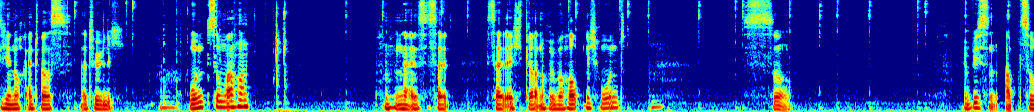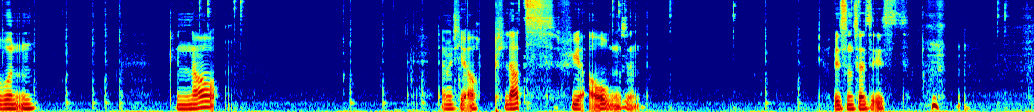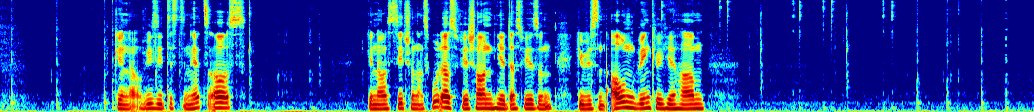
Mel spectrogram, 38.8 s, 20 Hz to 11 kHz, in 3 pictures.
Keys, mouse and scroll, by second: 1.7 right click, 2.1-3.5 middle drag, 2.8 right click, 3.5 z, 4.4 click, 5.5-6.6 drag, 5.5-6.6 right drag, 10.0-12.7 drag, 10.0 right click, 11.6-12.7 right drag, 12.7-14.1 middle drag, 15.5 middle click, 16.2-17.4 drag, 17.4 middle click, 18.8-20.7 middle drag, 20.7-22.4 drag, 21.4-22.4 right drag, 22.4-23.7 middle drag, 23.7 right click, 24.4 g, 25.3 click, 25.9-27.8 middle drag, 27.8 KP_1, 28.9 z, 29.9-32.2 drag, 32.2 middle click, 32.4 right click, 33.2 g, 33.9 click, 35.0 click, 35.3 g, 35.9 click, 36.4 g, 37.0 click, 37.4 middle click, 38.0-38.7 middle drag.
